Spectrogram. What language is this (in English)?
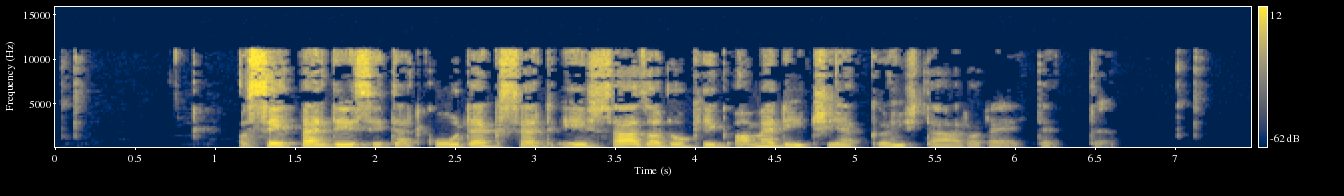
Hungarian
